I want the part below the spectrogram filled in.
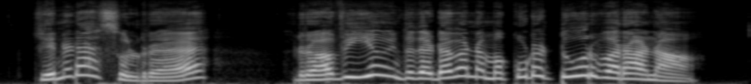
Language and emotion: Tamil, surprised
